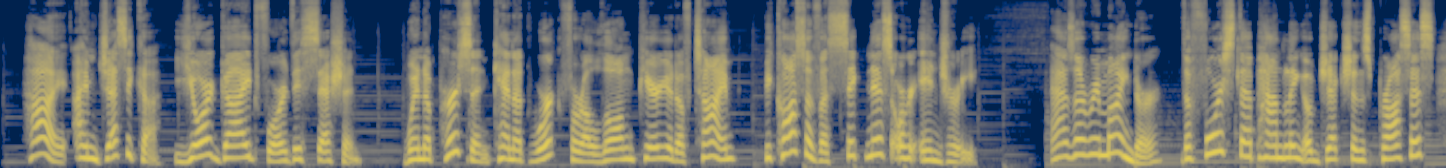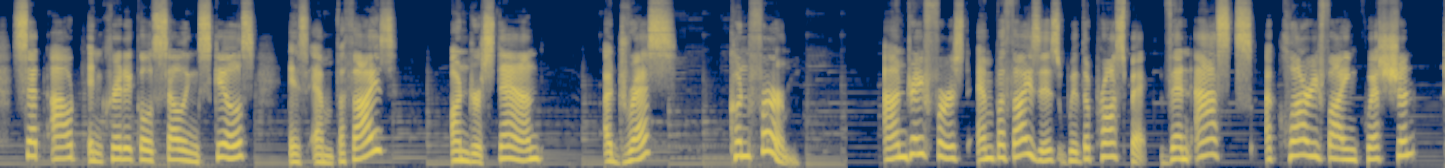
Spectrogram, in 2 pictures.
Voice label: english e-learning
